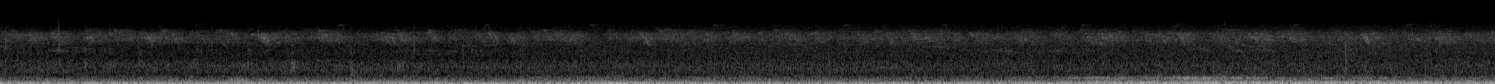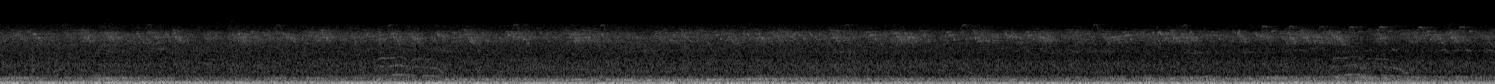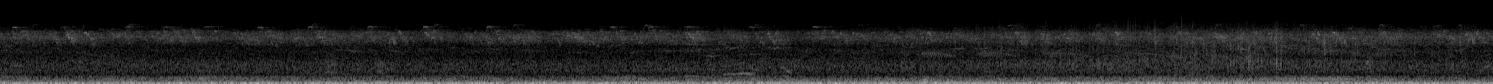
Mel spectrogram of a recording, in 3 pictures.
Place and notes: Tiergarten, Berlin, Germany - caged owls
not so near to the cage with several owls, but close enough to hear sad voices of caged birds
